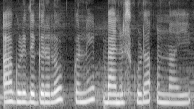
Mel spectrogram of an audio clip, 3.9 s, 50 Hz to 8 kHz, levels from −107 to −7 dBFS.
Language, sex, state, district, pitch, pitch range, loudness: Telugu, female, Telangana, Hyderabad, 240 Hz, 230-255 Hz, -15 LUFS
